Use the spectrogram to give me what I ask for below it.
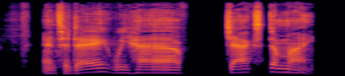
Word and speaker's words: Jaxdamite: and today we have jax demight is that how you pronounce it is it jax the might yes sir you already know all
